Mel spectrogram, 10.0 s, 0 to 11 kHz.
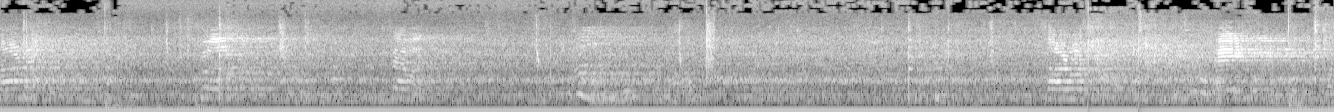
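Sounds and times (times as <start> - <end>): rackets striking shuttlecock: 0.0 - 2.6, 6.6 - 10.0
crowd chatter: 0.0 - 10.0.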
